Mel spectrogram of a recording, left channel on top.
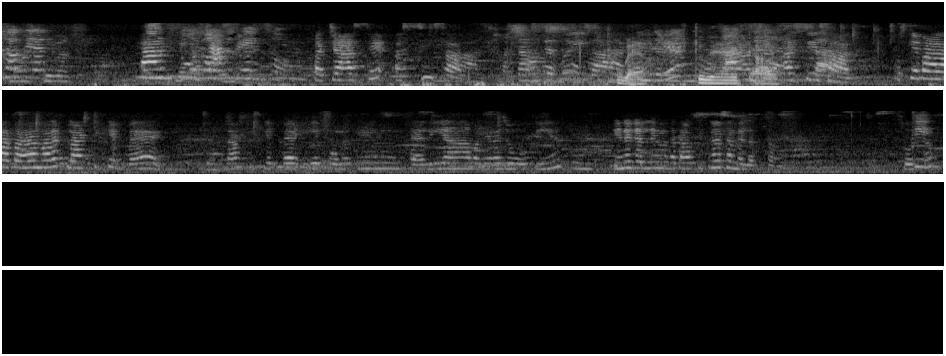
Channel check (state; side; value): silent; right; digital silence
